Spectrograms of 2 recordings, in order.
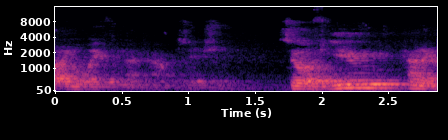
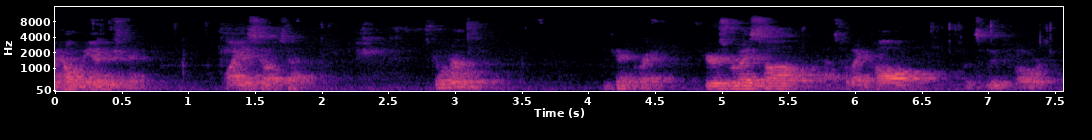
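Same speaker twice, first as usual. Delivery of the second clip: soft, calm, reassuring, softer than the lines round it; nice calm tone; 4 semitones lower, 6 dB quieter than usual. Shown as a demonstration. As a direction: talk an angry coach down gently. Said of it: "this nice calm tone of voice".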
